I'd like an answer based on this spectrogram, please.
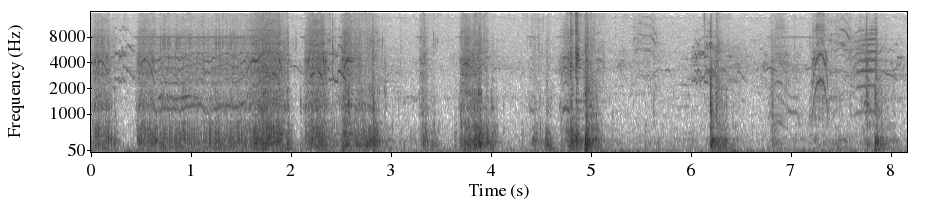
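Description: Brushed 35-turn electric motor and gear drive of a Vaterra Ascender Blazer RC rock crawler whining in stop-start throttle bursts, rising and falling in pitch during the first couple of seconds. Short scrabbles and a few knocks come from the truck working over rock.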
